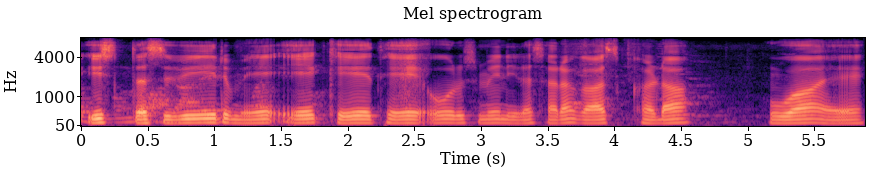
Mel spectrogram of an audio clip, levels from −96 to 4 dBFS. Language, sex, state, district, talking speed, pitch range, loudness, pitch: Hindi, male, Uttar Pradesh, Saharanpur, 140 wpm, 115-125 Hz, -18 LUFS, 120 Hz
